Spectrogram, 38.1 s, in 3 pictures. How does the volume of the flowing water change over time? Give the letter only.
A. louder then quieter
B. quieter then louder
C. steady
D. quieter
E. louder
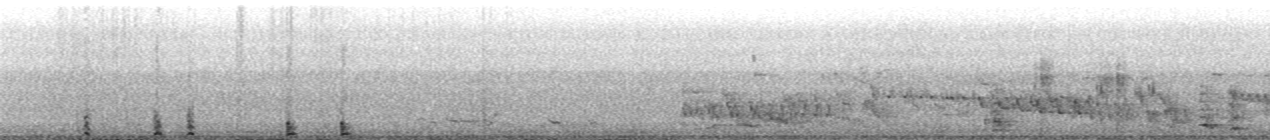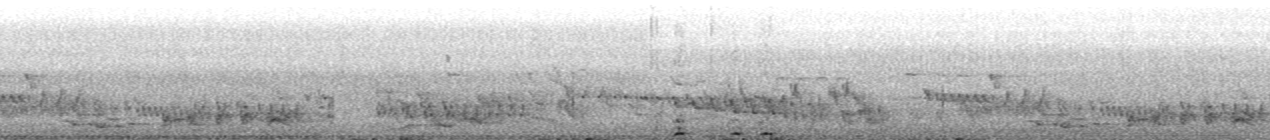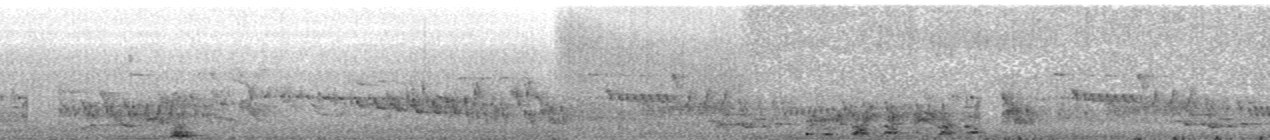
C.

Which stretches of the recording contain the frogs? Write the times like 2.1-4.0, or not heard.
not heard.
